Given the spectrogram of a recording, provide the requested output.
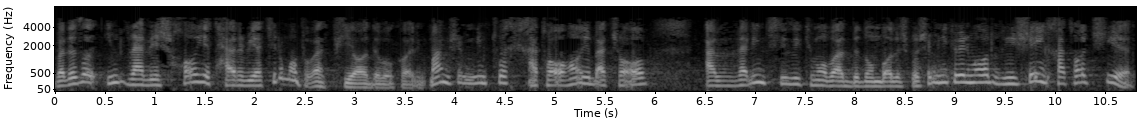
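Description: On a radio talk show, a male family counselor earnestly explains parenting, offering plenty of examples and polite, formal phrases. His fairly high voice is very animated, creaky and husky, and the broadcast sounds dull and lo-fi.

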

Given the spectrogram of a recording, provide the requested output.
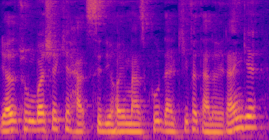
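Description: A man's voice: medium pitch, dark tone, lightly acted. A man reading the part of a stern, zealous man who urges harsh discipline, insistent and commanding.

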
